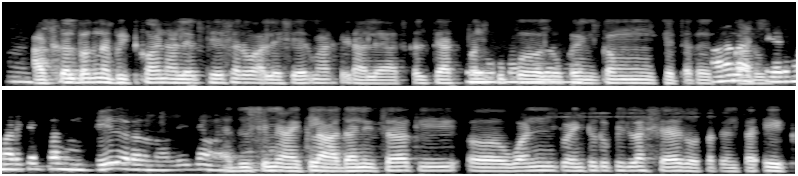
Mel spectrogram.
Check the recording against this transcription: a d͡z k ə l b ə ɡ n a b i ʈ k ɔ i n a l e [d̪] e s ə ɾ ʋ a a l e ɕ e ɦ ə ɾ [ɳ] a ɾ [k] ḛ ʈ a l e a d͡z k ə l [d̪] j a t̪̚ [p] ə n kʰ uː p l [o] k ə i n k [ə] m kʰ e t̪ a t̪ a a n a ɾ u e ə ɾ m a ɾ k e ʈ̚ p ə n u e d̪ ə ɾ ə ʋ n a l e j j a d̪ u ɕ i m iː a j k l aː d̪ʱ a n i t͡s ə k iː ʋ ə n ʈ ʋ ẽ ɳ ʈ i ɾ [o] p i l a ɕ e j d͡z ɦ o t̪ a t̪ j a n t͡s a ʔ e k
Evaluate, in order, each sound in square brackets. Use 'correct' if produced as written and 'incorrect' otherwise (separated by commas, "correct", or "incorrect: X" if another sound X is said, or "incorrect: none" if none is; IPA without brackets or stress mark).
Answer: incorrect: t̪, incorrect: m, correct, incorrect: t̪, correct, correct, correct, incorrect: u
